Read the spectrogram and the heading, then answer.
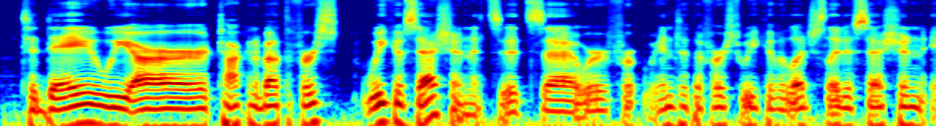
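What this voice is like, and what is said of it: Slightly scratchy voice. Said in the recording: “my voice is a little scratchy because I went out last night”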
